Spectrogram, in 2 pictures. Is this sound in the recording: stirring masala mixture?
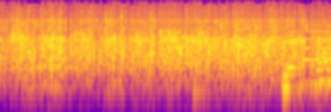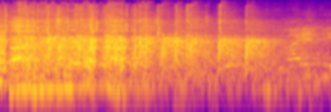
no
